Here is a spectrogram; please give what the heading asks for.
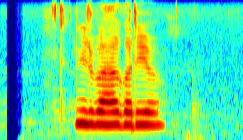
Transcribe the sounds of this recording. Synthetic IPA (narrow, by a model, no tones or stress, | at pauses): nirbʱaɦɡʌɾijo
